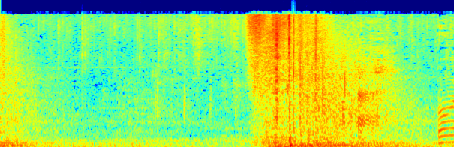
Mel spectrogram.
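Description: A Confringo blast spell goes off in a Harry Potter-style video game, a sudden loud burst around the midpoint that swells into a sustained roar and crackle over low rumbling game ambience.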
